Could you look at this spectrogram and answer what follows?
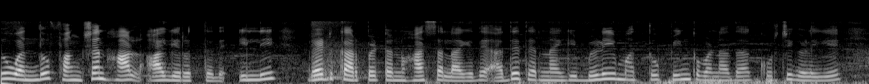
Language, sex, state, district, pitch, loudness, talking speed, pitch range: Kannada, female, Karnataka, Koppal, 205 Hz, -20 LUFS, 115 wpm, 190-225 Hz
